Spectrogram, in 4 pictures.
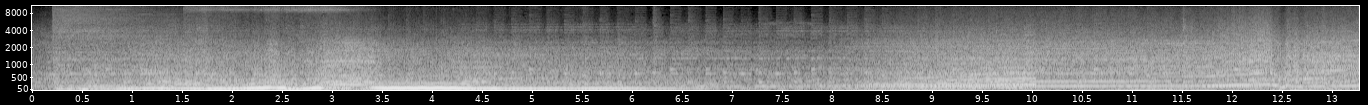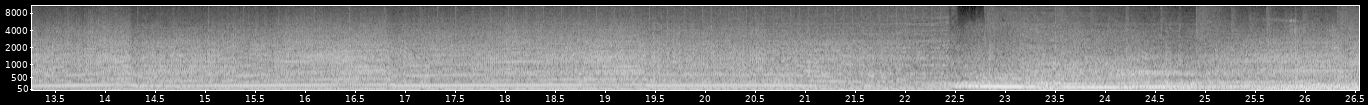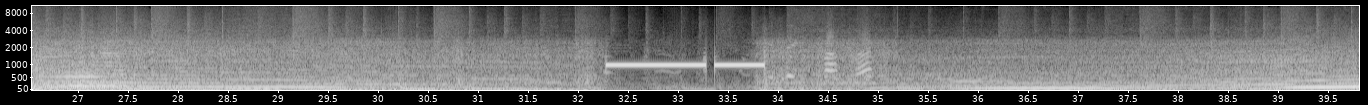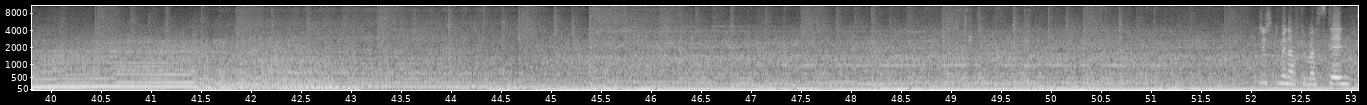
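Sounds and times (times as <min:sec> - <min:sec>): race car engine at speed: 0:00.0 - 0:53.0
high single-tone beep: 0:32.3 - 0:33.9.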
